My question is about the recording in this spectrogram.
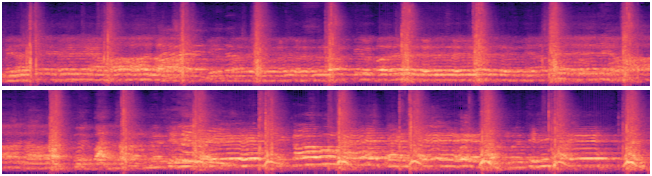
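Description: A group of men chanting a noha lament in unison while doing matam, beating their chests with their hands. A sharp slap lands about once a second in time with the chant, and the chanting grows livelier in the second half.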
